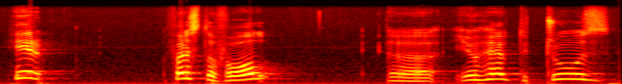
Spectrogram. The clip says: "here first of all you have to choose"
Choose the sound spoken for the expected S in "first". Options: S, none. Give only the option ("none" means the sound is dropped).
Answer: S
